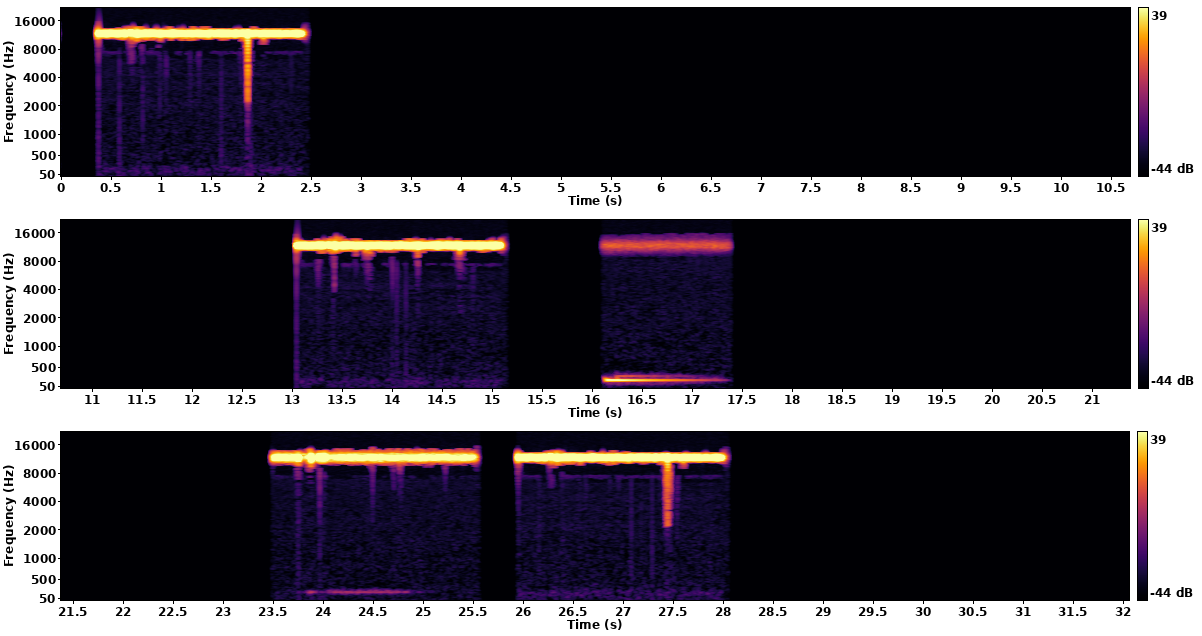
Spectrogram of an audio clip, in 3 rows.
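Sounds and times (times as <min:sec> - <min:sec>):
very high-pitched tone: 0:16.2 - 0:17.2.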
